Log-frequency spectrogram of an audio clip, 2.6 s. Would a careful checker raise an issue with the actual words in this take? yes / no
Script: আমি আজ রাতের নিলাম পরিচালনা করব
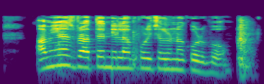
no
